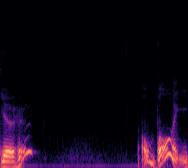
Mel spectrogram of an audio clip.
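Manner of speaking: very loud, high, wildly swooping cartoon voice. Practising a Goofy impression again: Goofy voice. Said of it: "That's getting better".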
